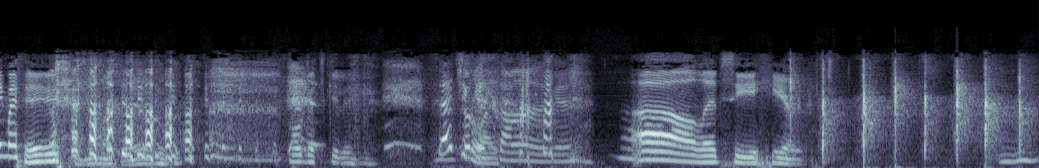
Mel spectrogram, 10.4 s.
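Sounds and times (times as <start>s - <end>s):
speech: 0.0s - 8.4s
laughter: 0.5s - 6.0s
hand claps: 7.8s - 10.3s.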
